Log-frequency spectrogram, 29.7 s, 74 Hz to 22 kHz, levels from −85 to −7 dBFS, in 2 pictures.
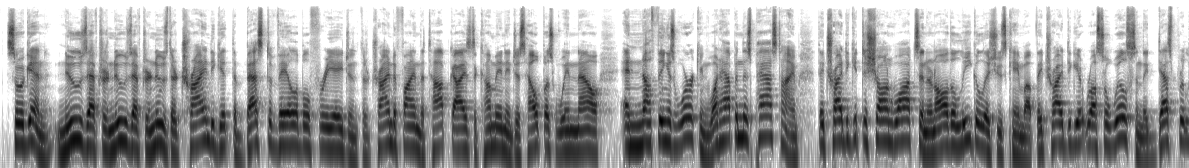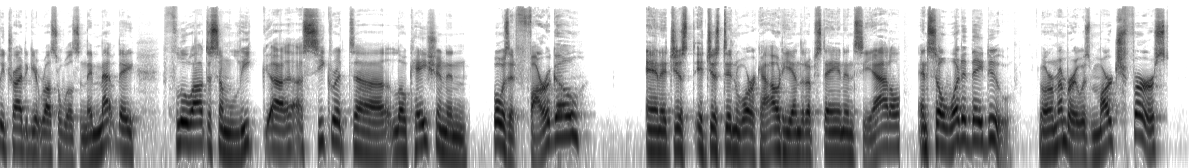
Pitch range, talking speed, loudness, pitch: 125-170 Hz, 225 wpm, -18 LUFS, 145 Hz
